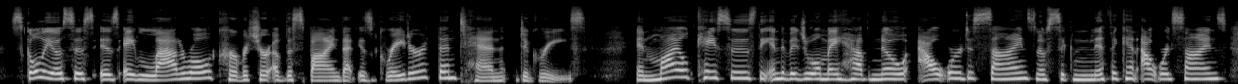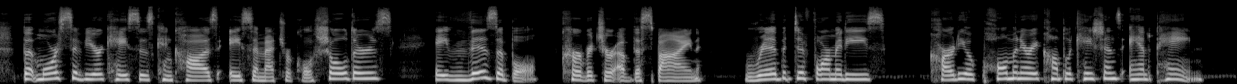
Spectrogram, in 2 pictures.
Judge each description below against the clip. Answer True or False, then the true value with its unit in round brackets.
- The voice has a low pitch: False (245 Hz)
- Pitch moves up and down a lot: False (4.5 semitones)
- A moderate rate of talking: False (115 wpm)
